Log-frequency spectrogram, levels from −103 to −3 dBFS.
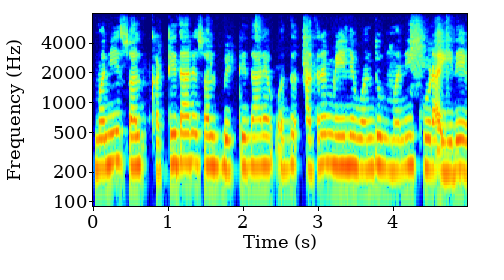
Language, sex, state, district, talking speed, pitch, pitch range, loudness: Kannada, female, Karnataka, Bijapur, 155 wpm, 225 Hz, 220-235 Hz, -29 LUFS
